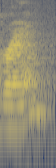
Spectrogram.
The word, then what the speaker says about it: Graham: Graham gr aham it's one syllable in the South where I'm from some people pronounce a to GRA M which is fine also it's pronounced either way so I'm fine with or mr.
